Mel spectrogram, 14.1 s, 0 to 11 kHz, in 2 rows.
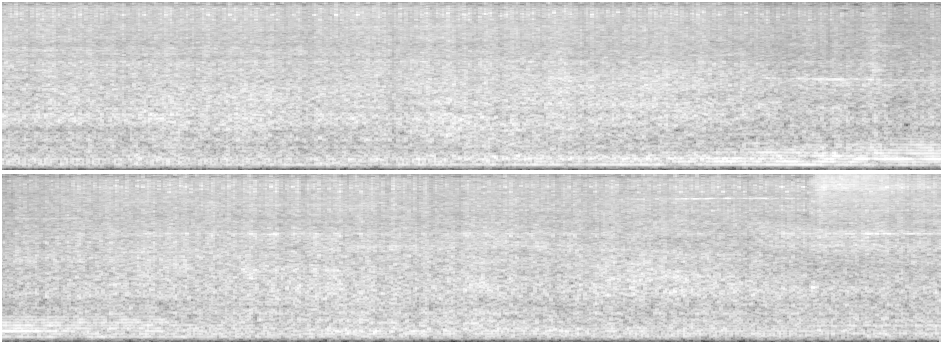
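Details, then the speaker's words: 2009 Nissan Navara 2.5 diesel, 6-speed manual, idling with the air-con compressor running normally and no smoke: steady, even diesel clatter with a constant compressor hum underneath and no knocks or misses; engine and AC sound healthy. "ไม่มีควันไม่มีไอครับก็จะเป็นประมาณนี้นะครับวันนี้ฟังเสียงเครื่องกันแล้ว"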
